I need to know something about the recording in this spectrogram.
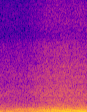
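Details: Turbo LS VTEC EG Civic hatch first start up again, cranked first for oil pressure: engine catches and runs smooth and steady, an even hum rising slightly, no knocks, ticks or misses; sounds healthy.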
